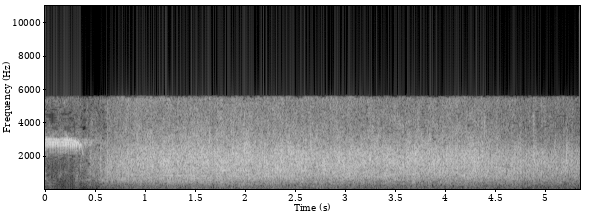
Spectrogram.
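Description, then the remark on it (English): A short, steady high-pitched whistle blast ends a round of a panel game while Tony Hawks is speaking, then a crowd breaks into loud, sustained applause that carries on to the end. “So Tony Hawks was again speaking as the whistle went again, the extra point for doing so, and he has increased his lead at the end of the round.”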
